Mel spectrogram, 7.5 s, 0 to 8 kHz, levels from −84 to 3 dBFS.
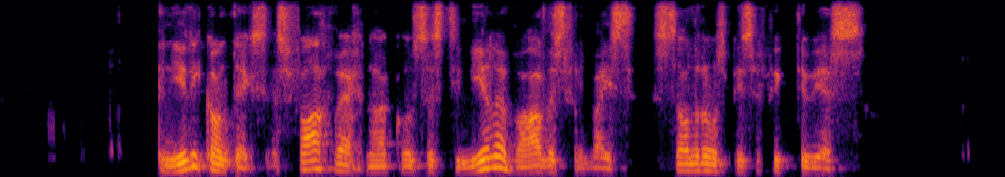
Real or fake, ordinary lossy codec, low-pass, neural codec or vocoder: real; Opus, 16 kbps; 7.2 kHz; none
